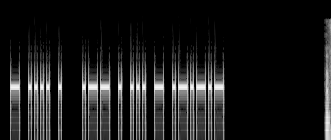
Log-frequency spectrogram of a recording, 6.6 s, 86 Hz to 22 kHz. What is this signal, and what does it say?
Morse code, heard as a keyed tone, about 20 wpm, 700 Hz. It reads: THE WEST.
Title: Sentences from Top 1200 Words 20wpm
